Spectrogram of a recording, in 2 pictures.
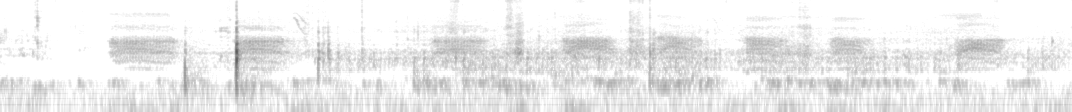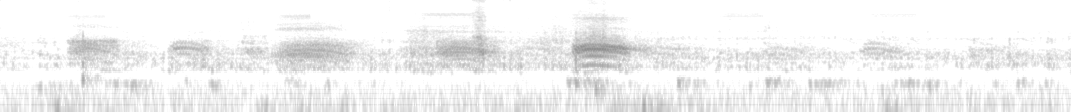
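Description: Birds calling over and over, a quick series of short calls at about two a second, faint. One sharp click about a second in.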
